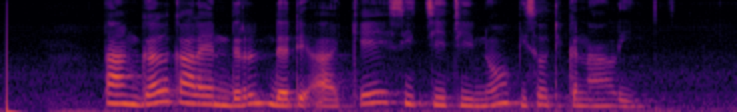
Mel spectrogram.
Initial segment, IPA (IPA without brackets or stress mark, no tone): t̪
